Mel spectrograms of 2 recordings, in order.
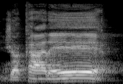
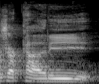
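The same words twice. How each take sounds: First: Slow "jacaré" ending on a long open é; drawn-out wide é in "jacaré"; correct open E. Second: "jacaré" mispronounced with a closed ê at the end; "jacaré" ending wrongly like "você". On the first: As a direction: open and hold the final é of "jacaré". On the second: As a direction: narrow the final vowel of "jacaré" to ê. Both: Shown as a demonstration. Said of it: "Eu não falo jacaré".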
